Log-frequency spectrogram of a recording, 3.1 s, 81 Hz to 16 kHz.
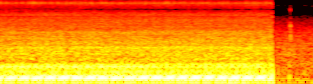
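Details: Hurricane Ida flood-damaged 1979 Chevrolet Camaro Z28 V8, exhaust now dried out, before oil change: steady even idle with smooth lumpy exhaust pulse, no misses or knocks, then shut off; normal idle.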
